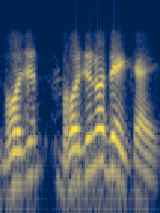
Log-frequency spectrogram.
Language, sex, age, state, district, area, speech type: Maithili, male, 60+, Bihar, Sitamarhi, rural, conversation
